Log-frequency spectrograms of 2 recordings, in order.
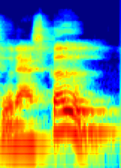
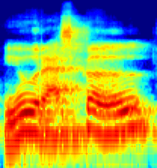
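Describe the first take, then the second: First: Put-on lower, fond old man's scold; a gentle grandfatherly rebuke. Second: Slow, drawn-out playful scolding; mock scolding rascal. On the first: Grandfather admonishing a deviant grandchild, low fond scold. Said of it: "Like he's saying". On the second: Guru teasing his disciple, slow playful scold. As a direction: stretch it out, teasing. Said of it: "would speak strong language sometimes".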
